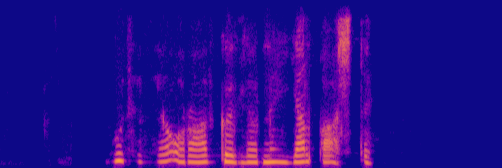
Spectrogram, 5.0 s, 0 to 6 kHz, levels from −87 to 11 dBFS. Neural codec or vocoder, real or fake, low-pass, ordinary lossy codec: none; real; 5.4 kHz; Opus, 24 kbps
